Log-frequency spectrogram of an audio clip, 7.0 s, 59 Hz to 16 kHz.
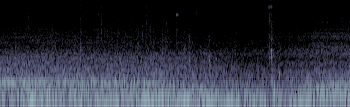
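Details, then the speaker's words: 2006 Chevrolet Silverado 2500HD LBZ 6.6 Duramax, about 91,000 miles, lifted, braking through a corner on a drive: only steady low road and engine rumble, no clunks, pops or grinding, firm pedal; brakes normal. "brake pedals good and firm up top doesn't feel spongy give you a chance to listen to the brakes go around this corner"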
